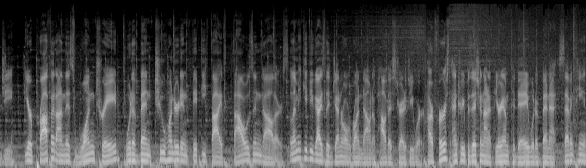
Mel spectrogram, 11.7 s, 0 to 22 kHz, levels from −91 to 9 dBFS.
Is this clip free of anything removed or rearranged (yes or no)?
no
